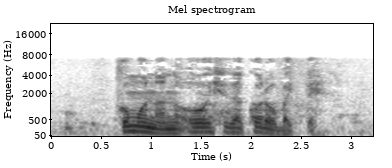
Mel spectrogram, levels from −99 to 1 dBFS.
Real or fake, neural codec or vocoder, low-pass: real; none; 7.2 kHz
